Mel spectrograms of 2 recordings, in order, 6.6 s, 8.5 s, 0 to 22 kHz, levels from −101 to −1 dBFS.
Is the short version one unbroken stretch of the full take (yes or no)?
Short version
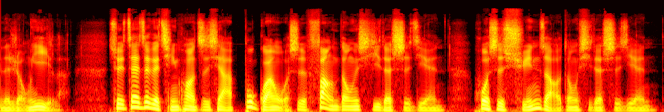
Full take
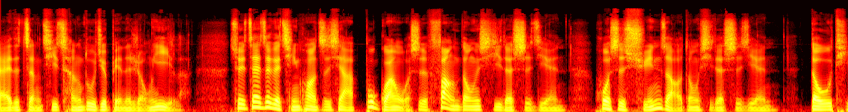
yes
